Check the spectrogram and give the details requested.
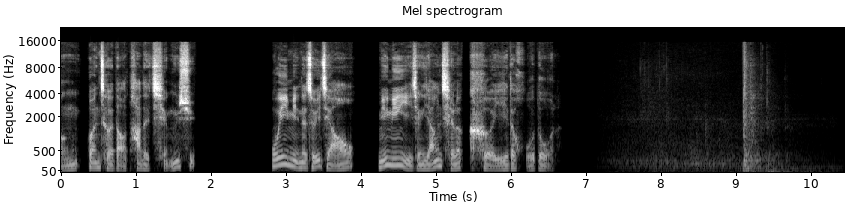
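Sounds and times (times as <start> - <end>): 
speech: 0.0 - 1.9, 2.8 - 6.7
elevator door closing with a sharp thud: 7.2 - 10.4.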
